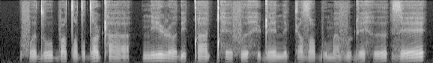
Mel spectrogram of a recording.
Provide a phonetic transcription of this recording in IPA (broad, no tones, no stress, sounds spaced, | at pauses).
f ʌ d o b o tˤ ʌ dˤ ə dˤ o ʈʰ a | n e ɭ ʌ ɗ e ǃ a ǃʰ ɛ f ə h e ɖ ɛ n ɛ k ɛ zˤ ʌ b o m a v o ɖ ɛ h ə | z ɛ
